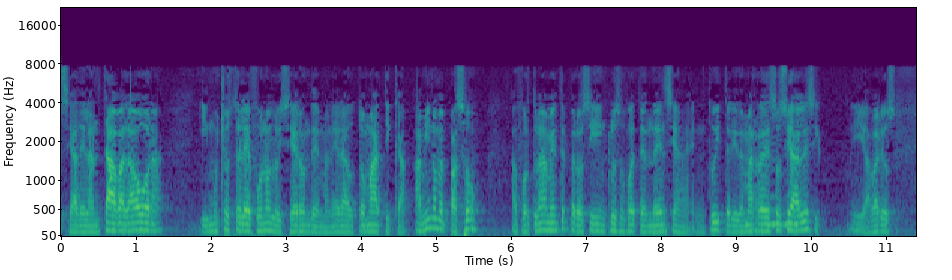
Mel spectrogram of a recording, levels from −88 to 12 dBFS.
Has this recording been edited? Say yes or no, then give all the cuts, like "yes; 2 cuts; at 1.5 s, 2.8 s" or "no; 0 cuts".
no; 0 cuts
